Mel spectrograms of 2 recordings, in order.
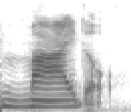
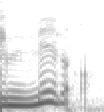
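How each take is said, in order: First: The first vowel is long, like 'eye'. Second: The first vowel is short, like 'ih'. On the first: The speaker calls it wrong. "it's an open syllable. This would say middle" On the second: The speaker calls it right. "I want it to say middle"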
